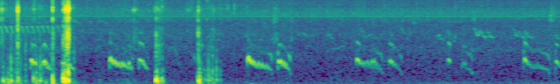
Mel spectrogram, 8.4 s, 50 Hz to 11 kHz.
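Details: Wild turkey on May 7, 2021: a run of short, downward-slurred notes repeated roughly once a second, opening with several sharp loud knocks and thumps.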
